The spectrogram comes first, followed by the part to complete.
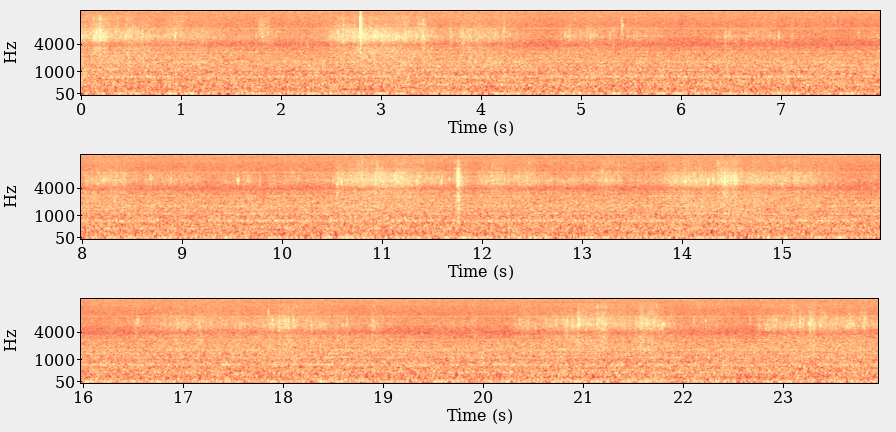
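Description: Steady wind on the microphone over a low, constant machinery hum with a faint steady tone, typical of a ship's deck, with soft hissing swells every few seconds.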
